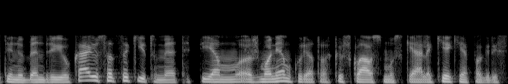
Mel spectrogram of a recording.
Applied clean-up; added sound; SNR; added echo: none; none; none; none.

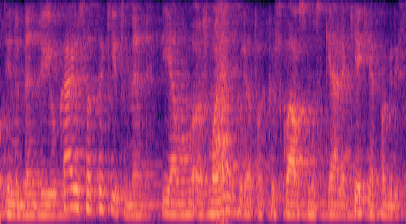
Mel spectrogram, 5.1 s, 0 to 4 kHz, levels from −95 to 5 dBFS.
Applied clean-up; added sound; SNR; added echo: none; Breathing; 11 dB; reverberation time 0.9 s.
